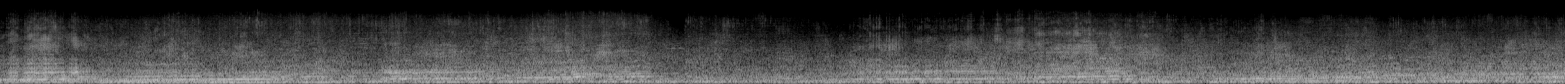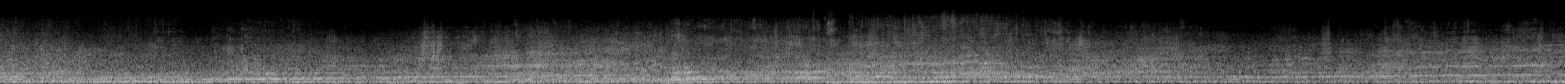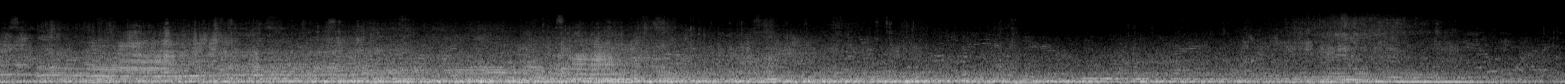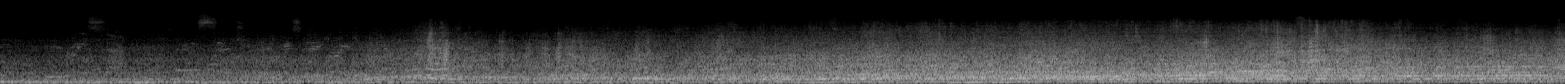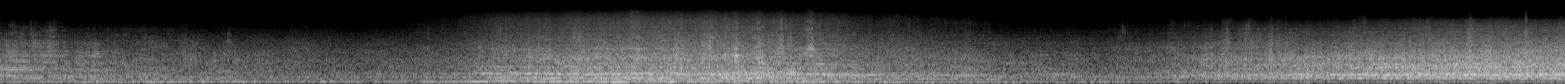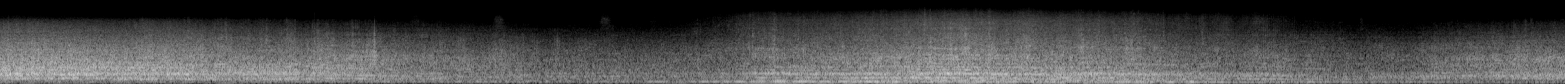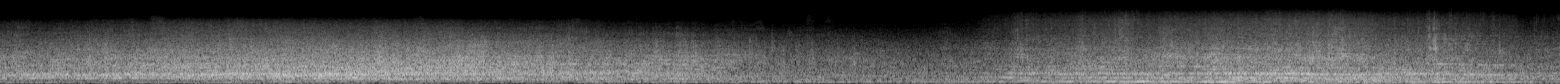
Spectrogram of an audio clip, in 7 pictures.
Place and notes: Madison International Speedway - ARCA Midwest Tour Race
Recorded at the Joe Shear Classic an ARCA Midwest Tour Super Late Model Race at Madison International Speedway. This starts just prior to driver introductions and goes through the driver introductions, the command to start engines, the 200 lap race and the victory lane interview with the winner.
